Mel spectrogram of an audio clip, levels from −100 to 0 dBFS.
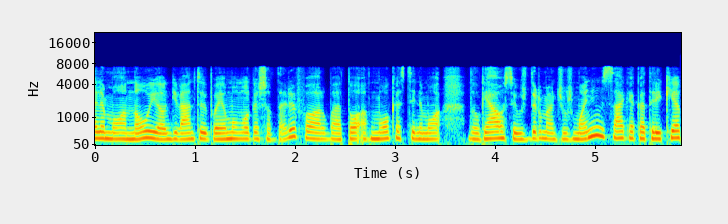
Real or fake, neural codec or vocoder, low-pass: fake; codec, 16 kHz, 0.5 kbps, X-Codec, HuBERT features, trained on LibriSpeech; 7.2 kHz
